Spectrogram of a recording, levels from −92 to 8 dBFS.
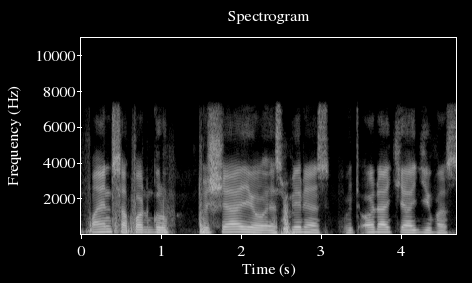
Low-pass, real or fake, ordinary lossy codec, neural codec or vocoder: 7.2 kHz; fake; none; codec, 16 kHz, 6 kbps, DAC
